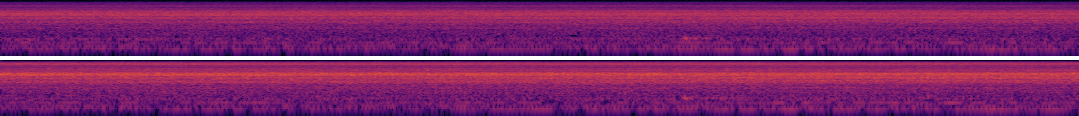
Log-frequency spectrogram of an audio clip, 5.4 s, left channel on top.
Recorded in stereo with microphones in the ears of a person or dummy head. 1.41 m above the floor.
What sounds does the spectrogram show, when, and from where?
0.0 s running water: 30° right (ahead or behind), 0.9 m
